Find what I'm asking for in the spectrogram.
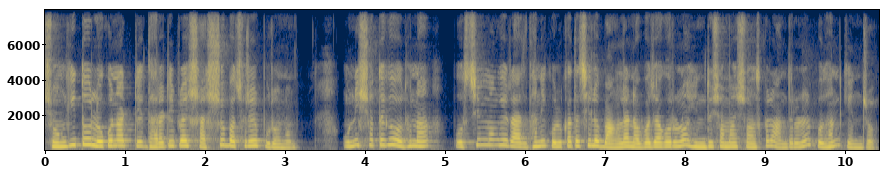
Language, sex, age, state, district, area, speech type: Bengali, female, 30-45, West Bengal, Purulia, urban, spontaneous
